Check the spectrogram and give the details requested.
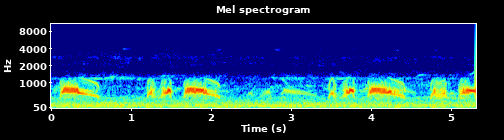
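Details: Spotted dove cooing, used as a lure to trap birds: soft low coos in short groups, a brief double note followed by a longer slurred coo, repeated about every two seconds over quiet background.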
